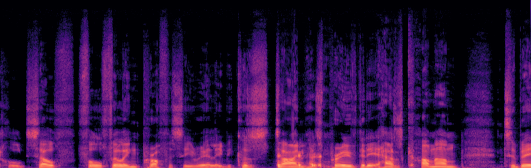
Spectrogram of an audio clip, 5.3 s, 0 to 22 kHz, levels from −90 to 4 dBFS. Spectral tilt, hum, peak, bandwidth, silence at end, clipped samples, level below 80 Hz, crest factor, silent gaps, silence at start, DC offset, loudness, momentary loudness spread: -5.5 dB/octave; none; -4 dBFS; 18.5 kHz; 0 s; under 0.1%; -54 dBFS; 18 dB; none; 0 s; under 0.1%; -22 LUFS; 11 LU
